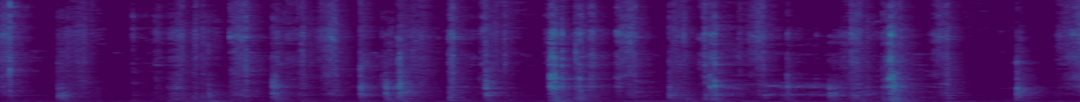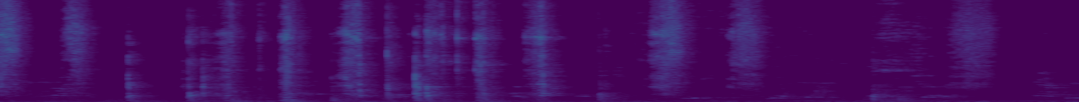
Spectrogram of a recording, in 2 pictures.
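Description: A chisel scrapes and chips at wood in quick, repeated strokes.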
